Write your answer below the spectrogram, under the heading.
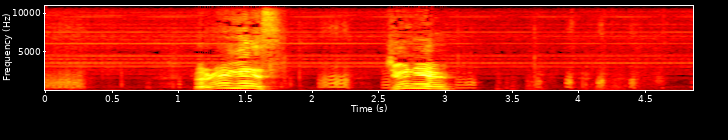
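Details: Chihuahua puppy, from the litter of Goofy Rodriguez jr., Coconut and Chichi Rod, lets out two long, loud, arching cries about a second and a half apart. A person calls the name Rodriguez, with softer murmurs in between.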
